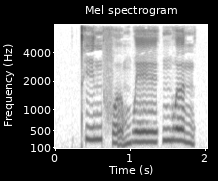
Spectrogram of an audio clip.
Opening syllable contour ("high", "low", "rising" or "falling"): high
